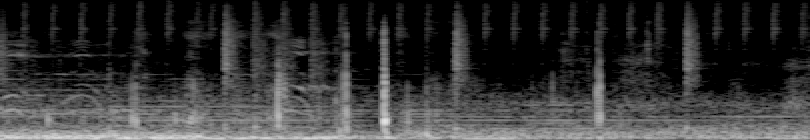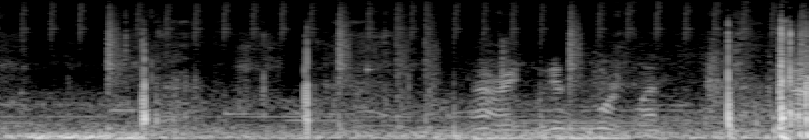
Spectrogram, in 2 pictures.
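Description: A putter striking a golf ball once with a sharp click right at the start, followed by background music with faint steady tones and scattered clicks.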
